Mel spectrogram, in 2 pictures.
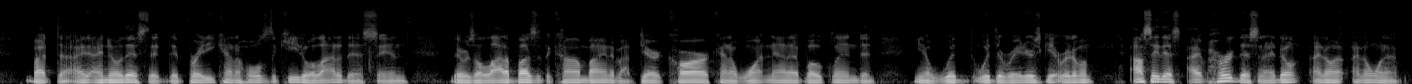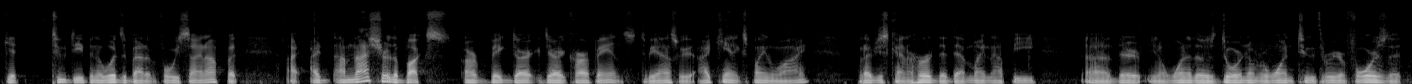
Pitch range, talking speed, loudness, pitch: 85-100 Hz, 265 wpm, -24 LUFS, 95 Hz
